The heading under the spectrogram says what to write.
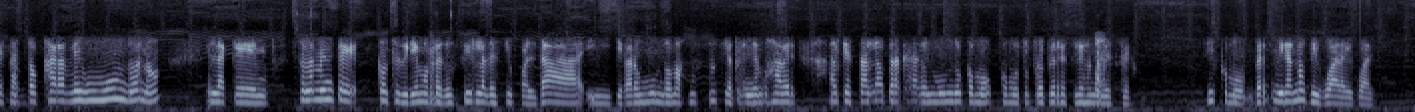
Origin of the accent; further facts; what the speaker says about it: Seville, Andalusia, Spain; moved away as an adult; Después de estar 5 años viajando por el mundo, una vez que salí de Sevilla, pues hay cosas que ves que te gustan, otras que te gustan menos.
